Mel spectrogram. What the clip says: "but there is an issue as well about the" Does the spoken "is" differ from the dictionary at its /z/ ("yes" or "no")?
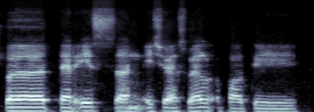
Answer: yes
